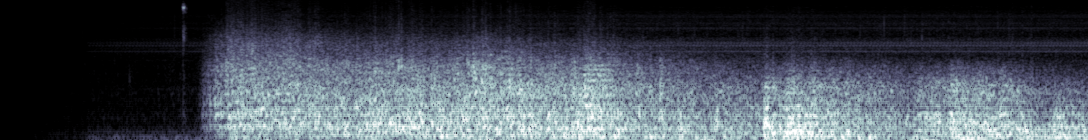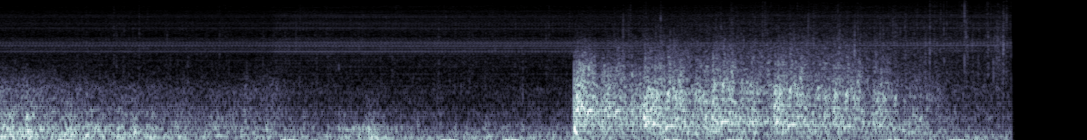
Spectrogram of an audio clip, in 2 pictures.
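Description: Thunder rolling over steady rain. It starts suddenly about a second in and slowly dies away, then a second loud thunderclap breaks in near the end.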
